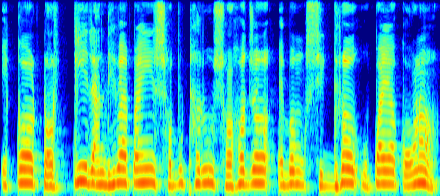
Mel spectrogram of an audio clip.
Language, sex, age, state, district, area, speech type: Odia, male, 18-30, Odisha, Bhadrak, rural, read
